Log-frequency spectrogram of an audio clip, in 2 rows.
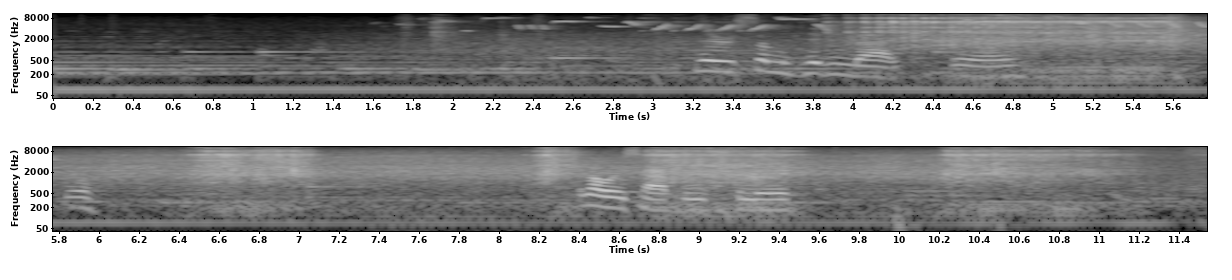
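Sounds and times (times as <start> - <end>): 
speech: 3.2 - 5.1, 5.8 - 6.2, 8.4 - 9.6
power tool droning outdoors at a Quaker meeting house in Berkhamsted: 3.2 - 11.5.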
